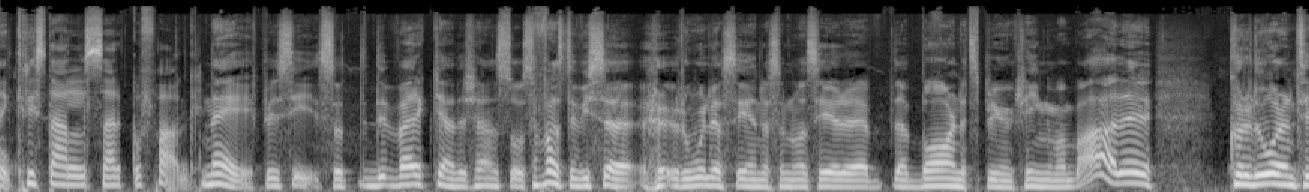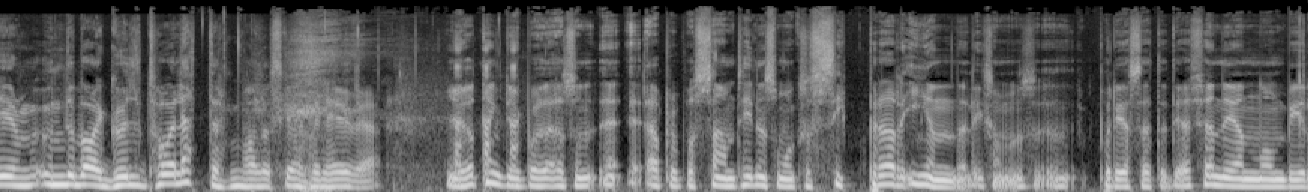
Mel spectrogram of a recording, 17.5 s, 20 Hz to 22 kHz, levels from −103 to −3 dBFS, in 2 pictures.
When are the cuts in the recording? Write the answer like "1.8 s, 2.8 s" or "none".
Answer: none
